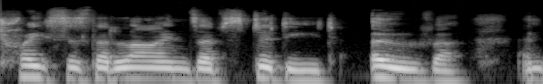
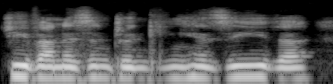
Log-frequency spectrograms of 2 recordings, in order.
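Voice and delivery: ordinary delivery

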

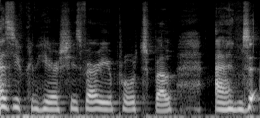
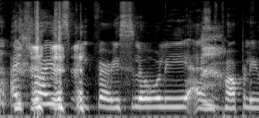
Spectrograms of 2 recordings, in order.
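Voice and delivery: laughing; 5 semitones higher, 9 dB louder than usual. Real, not acted. Laughing about her accent.

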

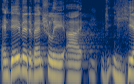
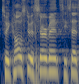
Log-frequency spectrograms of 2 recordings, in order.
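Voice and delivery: ordinary delivery

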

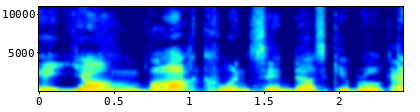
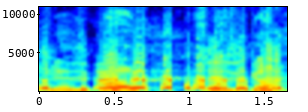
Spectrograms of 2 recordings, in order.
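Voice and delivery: higher, louder, egging on; urging shout; 13 semitones higher, 7 dB louder than usual. Pretend. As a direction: push them to go, loud. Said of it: "They just said".

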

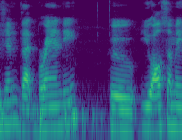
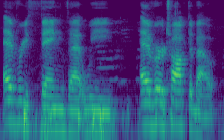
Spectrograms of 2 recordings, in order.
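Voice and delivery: ordinary talk, nothing marked

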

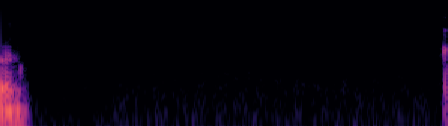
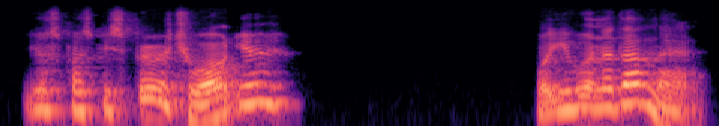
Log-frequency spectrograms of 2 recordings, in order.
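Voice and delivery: higher, needling tone; mildly mocking higher jab; sarcastic reproach; 7 semitones higher, faster than usual. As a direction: tease the so-called spiritual one. Mocking a spiritual colleague.

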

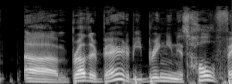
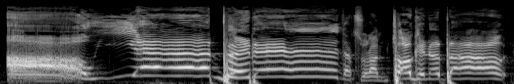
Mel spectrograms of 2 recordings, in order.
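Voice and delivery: excited cheer; 13 semitones higher, slower than usual. Acted. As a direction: shout it out in pure glee. Froggy cheers about Disneyland.

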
